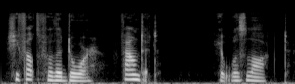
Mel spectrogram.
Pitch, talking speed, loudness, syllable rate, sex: 185 Hz, 185 wpm, -17 LUFS, 4.9 syllables/s, female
